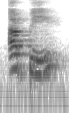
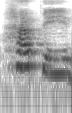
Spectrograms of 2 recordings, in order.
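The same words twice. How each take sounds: First: The word starts without an H sound. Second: The word starts with an H sound.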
